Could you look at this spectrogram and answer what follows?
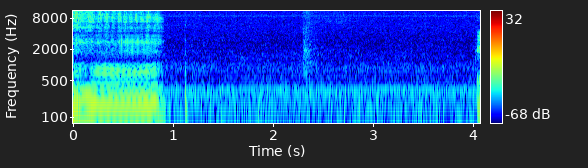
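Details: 12-year-old Dachshund-Yorkie mix dog in deep sleep on a person's hip: a single low, buzzing snore, then a quiet room; snoring.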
